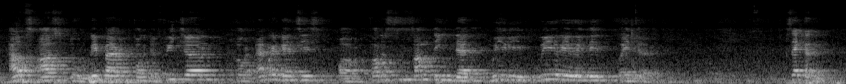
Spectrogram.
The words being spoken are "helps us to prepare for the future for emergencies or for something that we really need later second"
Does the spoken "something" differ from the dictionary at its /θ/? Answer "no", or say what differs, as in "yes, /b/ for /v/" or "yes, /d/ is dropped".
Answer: yes, /t/ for /θ/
